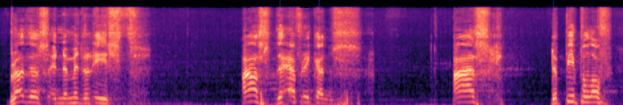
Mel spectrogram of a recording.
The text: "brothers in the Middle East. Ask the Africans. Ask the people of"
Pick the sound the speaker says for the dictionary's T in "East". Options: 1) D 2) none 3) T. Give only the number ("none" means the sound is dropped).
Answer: 3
